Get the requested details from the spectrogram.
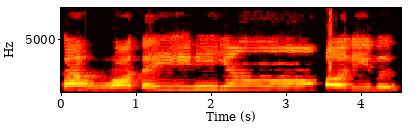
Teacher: با پر قلقلہ کریں گے، با ساکن ہے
